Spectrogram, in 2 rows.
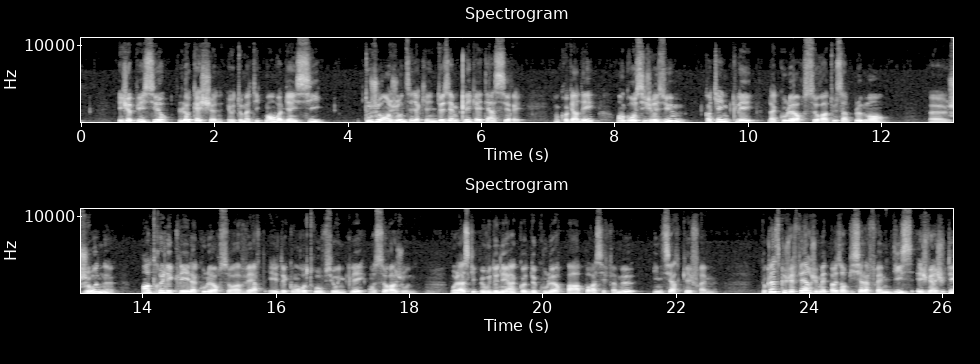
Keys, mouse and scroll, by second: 7.2-10.4 drag, 21.6-22.7 shift+middle drag, 22.7 click, 23.9-26.1 drag.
